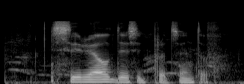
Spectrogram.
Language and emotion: Russian, neutral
